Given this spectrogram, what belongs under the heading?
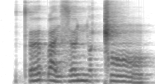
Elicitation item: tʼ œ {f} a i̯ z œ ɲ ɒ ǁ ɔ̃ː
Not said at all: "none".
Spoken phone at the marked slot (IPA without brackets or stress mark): ɓ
